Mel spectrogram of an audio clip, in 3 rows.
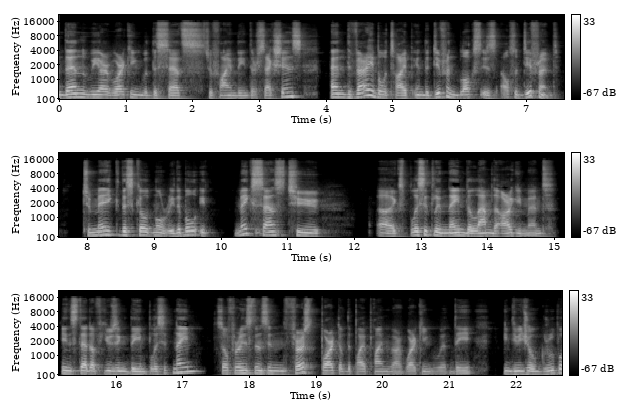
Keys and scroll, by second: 21.1 shift+F6.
